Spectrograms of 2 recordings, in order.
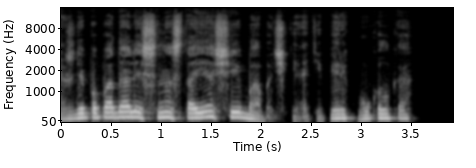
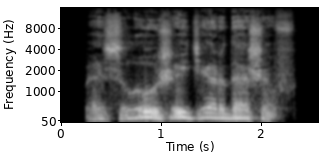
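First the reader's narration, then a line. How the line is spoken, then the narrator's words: Growl through teeth. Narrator (Russian): прорычал он сквозь зубы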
